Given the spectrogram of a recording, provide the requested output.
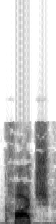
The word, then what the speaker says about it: Koch: Actually, I think his name is pronounced Koch, actually, Koch?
